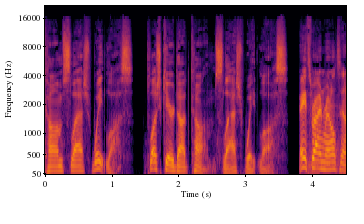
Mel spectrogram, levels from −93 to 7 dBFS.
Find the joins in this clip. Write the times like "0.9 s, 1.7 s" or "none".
3.6 s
